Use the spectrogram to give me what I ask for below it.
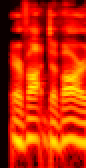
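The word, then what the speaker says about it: עֶרְוַת דָּבָר: It's called ervat davar ervat Devar is how you say it in Hebrew and usually English translations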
